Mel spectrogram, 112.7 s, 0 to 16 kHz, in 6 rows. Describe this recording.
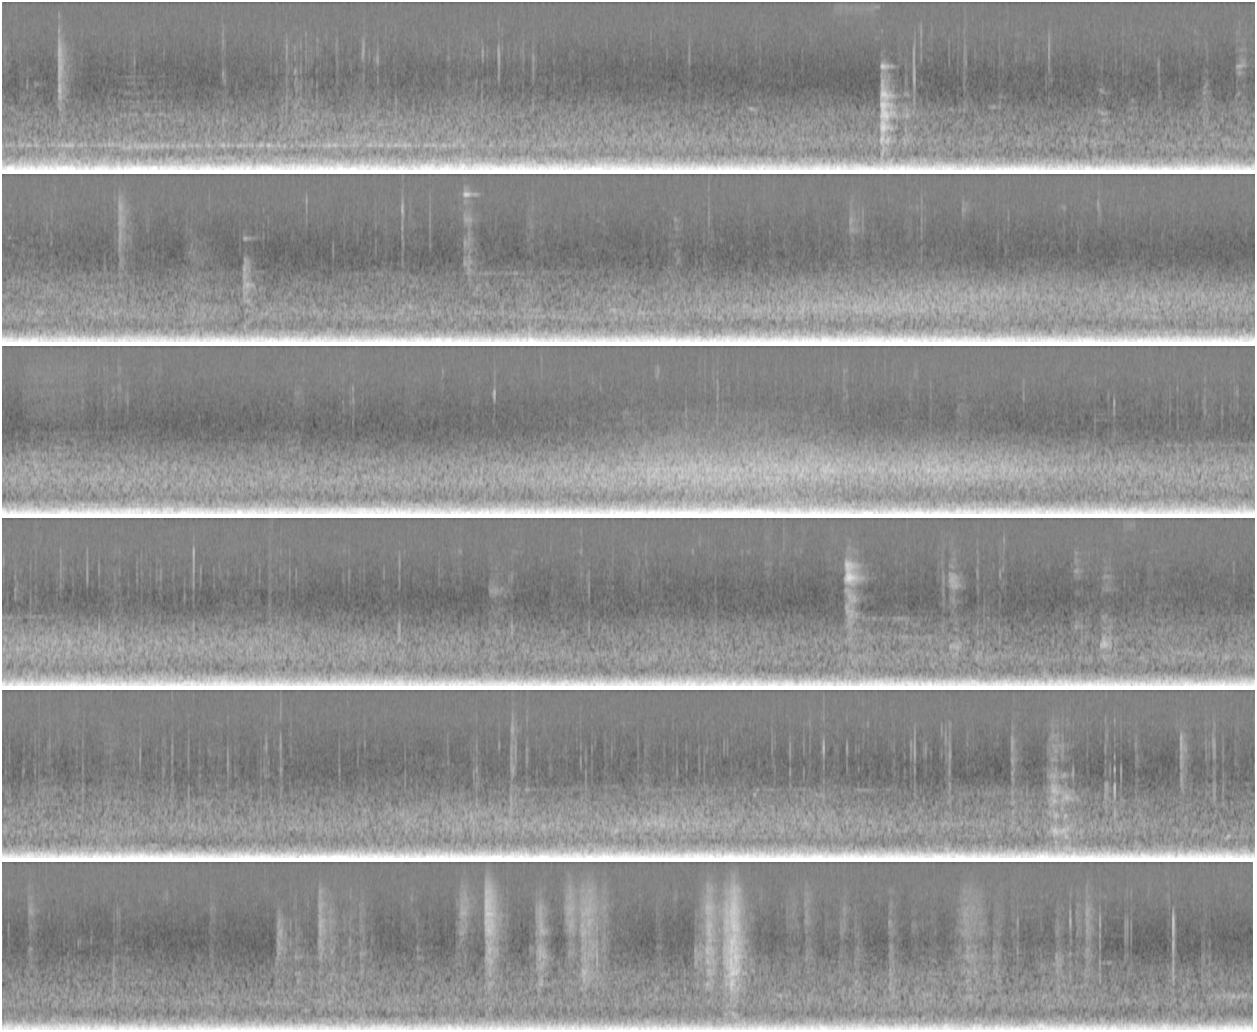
23:14 Berlin, Neukölln, (remote microphone: Primo EM272/ IQAudio/ RasPi Zero/ 3G modem)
